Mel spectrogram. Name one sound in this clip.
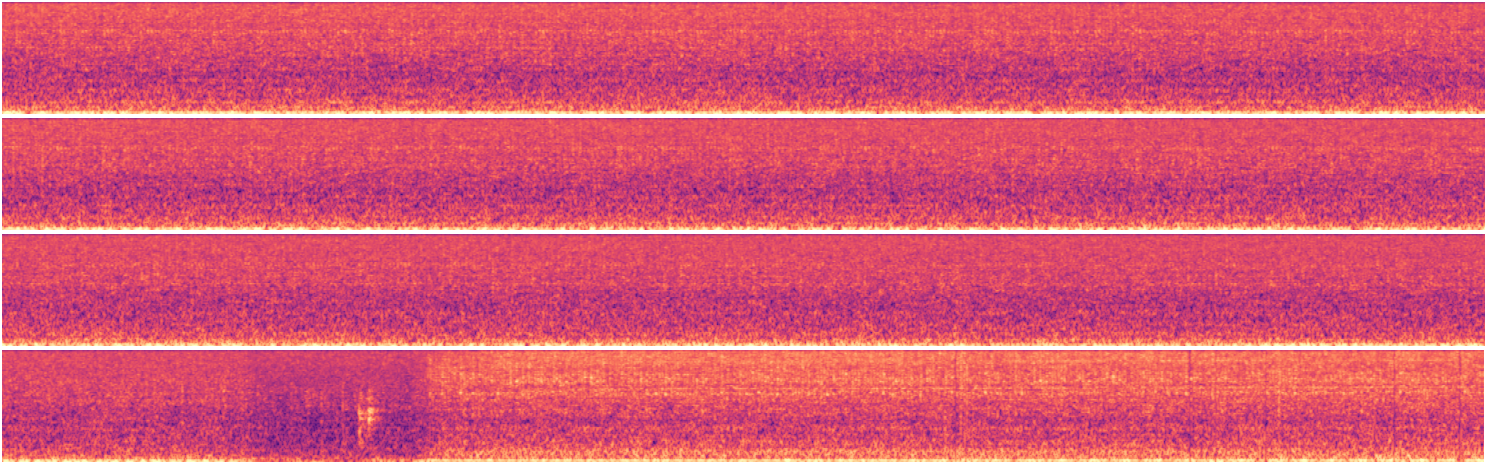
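A truck engine drones steadily and loudly from inside the cab.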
